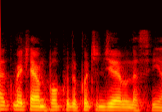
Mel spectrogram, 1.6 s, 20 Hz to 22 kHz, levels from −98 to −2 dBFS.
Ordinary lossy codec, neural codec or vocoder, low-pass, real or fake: MP3, 48 kbps; codec, 16 kHz, 1 kbps, FunCodec, trained on LibriTTS, 50 frames a second; 7.2 kHz; fake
